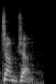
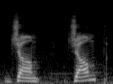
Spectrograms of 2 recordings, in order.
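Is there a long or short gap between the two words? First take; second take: short; long. First: The second word follows the first almost immediately. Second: There is a longer gap before the second word. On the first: The second jump is pressed right away. "as opposed to" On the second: The second jump is pressed a little late. "The second jump, I delay a little bit"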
